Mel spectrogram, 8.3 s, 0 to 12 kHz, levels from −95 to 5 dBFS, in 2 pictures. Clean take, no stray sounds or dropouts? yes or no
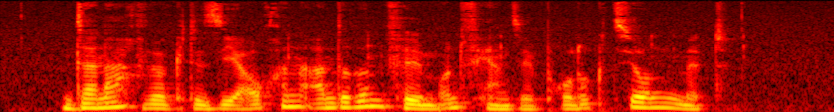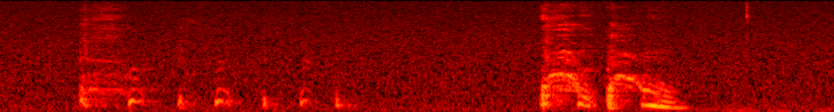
no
